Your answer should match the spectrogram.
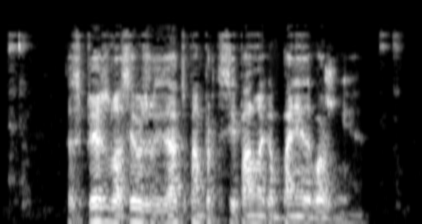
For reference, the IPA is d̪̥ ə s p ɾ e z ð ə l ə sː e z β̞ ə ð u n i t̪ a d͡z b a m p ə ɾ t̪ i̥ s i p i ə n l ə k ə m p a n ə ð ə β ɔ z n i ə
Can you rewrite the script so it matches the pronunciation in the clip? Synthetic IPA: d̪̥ ə s p ɾ e z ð ə l ə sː e β̞ ə z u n i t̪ a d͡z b a m p ə ɾ t̪ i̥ s i p a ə n l ə k ə m p a ɲ ə ð ə β ɔ z n i ə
